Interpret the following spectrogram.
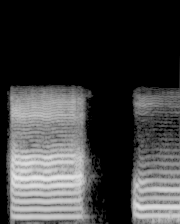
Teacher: اسی کو آپ آ او ہونٹ کو گول کیا تو او ہو گیا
